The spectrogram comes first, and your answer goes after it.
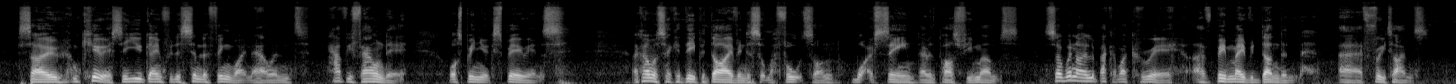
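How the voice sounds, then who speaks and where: A man's dark, mellow voice of medium pitch, fairly quick and lively in intonation, on a very clean recording with a silent background. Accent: British. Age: 40s. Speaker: vlogger. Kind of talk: personal vlog monologue. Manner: casual, hesitant with fillers.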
